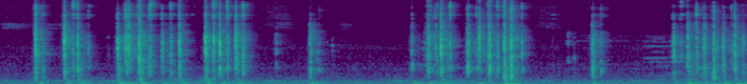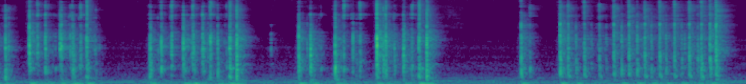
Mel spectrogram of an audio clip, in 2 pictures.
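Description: A white full-size plastic computer keyboard on an office desk is typed on with the fingertips of both hands. Bursts of rapid, bright key clicks come in uneven clusters over a steady low hum, with short pauses between runs.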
